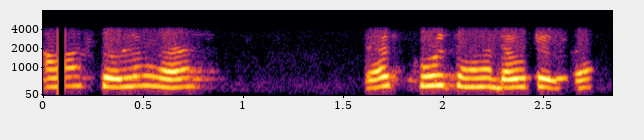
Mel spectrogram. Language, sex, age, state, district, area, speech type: Tamil, female, 18-30, Tamil Nadu, Mayiladuthurai, urban, conversation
